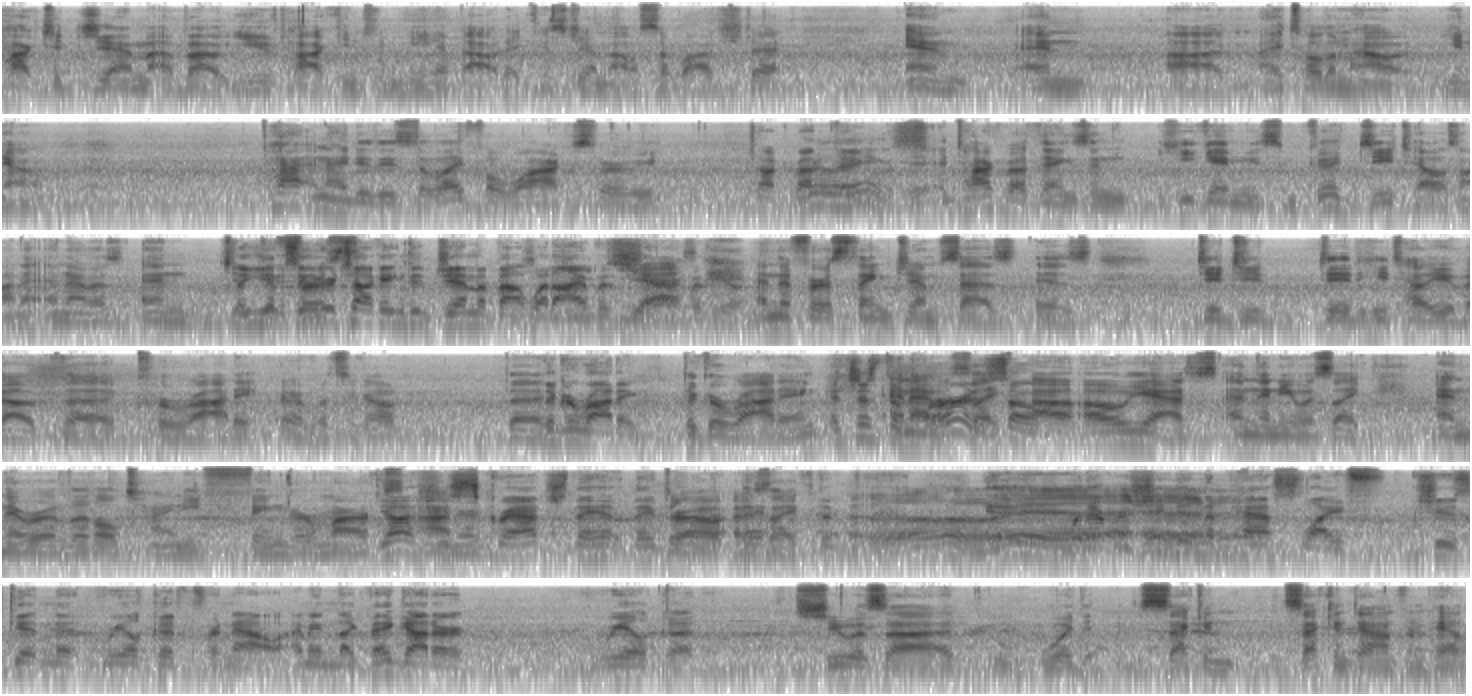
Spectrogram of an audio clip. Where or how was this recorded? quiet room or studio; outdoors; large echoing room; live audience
outdoors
